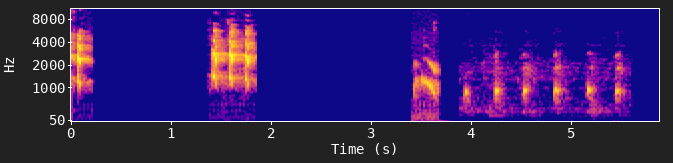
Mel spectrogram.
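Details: Common moorhen calls used as a lure: two harsh, buzzy stacked bursts, the second a triple, then a falling croak and a row of six short, evenly spaced clicking notes, with silence between.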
